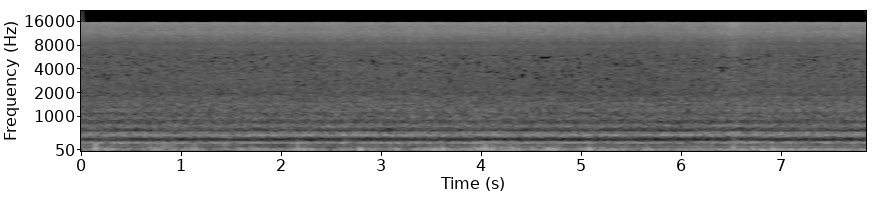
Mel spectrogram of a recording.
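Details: Dense, rough, low buzzing from numerous honeybees gathered at a big blue pollen feeder eating bee pollen. The drone holds steady with slight flutters in loudness across the whole stretch.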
